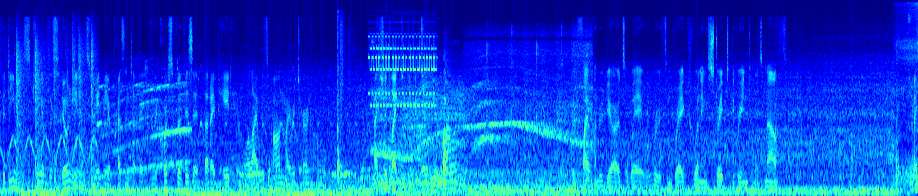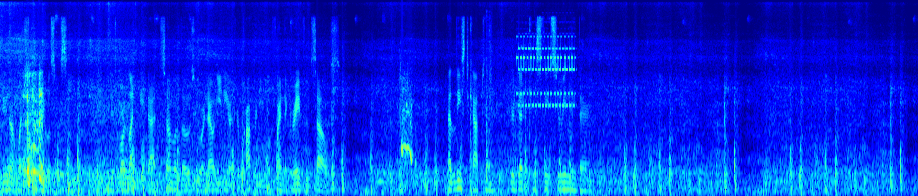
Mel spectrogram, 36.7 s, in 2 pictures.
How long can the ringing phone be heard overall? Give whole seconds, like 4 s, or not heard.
4 s.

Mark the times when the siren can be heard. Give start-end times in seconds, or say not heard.
0.0-11.9.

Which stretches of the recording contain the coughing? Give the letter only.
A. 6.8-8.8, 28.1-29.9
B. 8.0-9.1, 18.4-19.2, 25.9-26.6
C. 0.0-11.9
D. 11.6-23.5
B.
